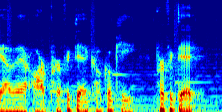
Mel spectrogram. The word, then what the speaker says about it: CocoCay: our perfect day at CocoCay. Perfect day at CocoCay? If you know exactly how Royal Caribbean pronounces it, C-A-Y is pronounced key everywhere else, but it doesn't rhyme with perfect day.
